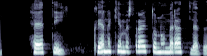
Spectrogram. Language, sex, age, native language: Icelandic, female, 30-39, Icelandic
